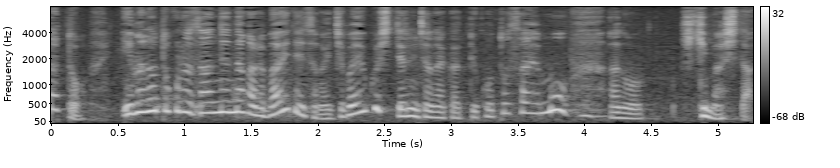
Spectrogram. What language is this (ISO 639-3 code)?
jpn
